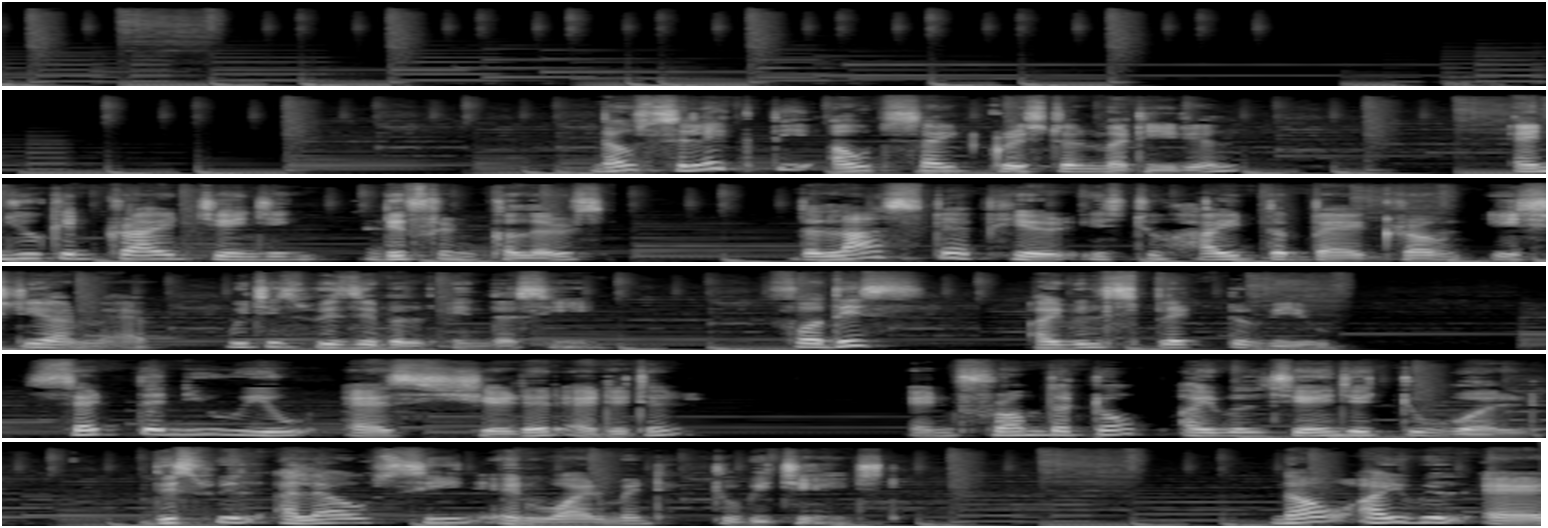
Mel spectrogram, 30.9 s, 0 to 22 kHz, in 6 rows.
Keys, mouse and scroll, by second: 11.1-14.8 alt+drag, 17.7-30.8 drag.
